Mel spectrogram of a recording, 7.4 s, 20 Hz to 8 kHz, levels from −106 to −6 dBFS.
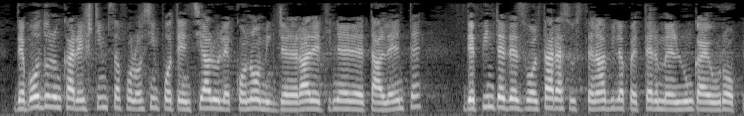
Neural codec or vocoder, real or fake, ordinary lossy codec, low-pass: none; real; MP3, 64 kbps; 7.2 kHz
